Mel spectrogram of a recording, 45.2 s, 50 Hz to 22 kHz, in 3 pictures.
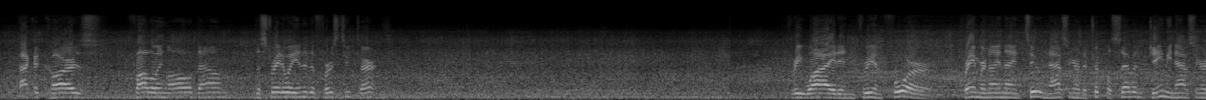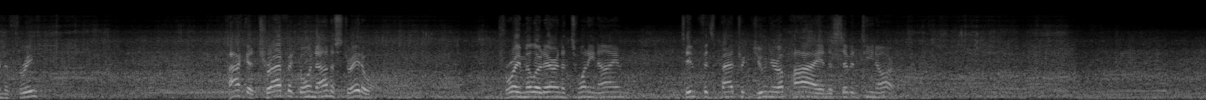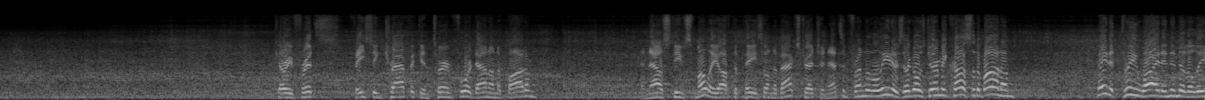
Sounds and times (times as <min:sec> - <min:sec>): Race car, auto racing: 0:00.0 - 0:45.2.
